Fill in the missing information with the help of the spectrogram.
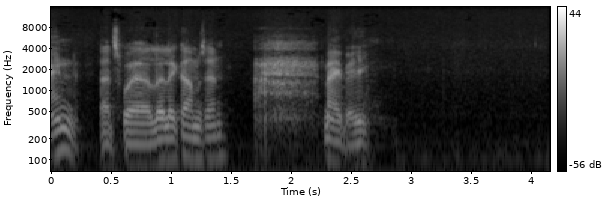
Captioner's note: sighing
